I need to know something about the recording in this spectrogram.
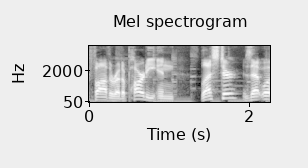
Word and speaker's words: Leicester: Apparently her mother got together with her father at a party in Leicester, is that how you pronounce it?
